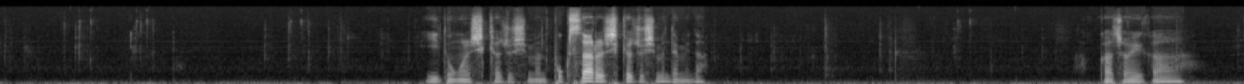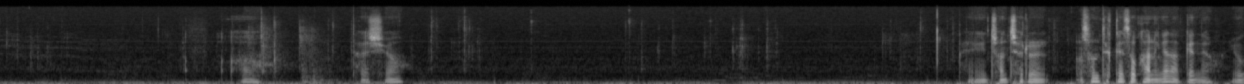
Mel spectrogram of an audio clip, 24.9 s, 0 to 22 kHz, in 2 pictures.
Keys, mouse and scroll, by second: 0.3-0.6 scroll up 1, 0.8 shift+click, 2.9 shift+click, 3.4 shift+middle click, 4.2 shift+middle click, 6.1-6.8 scroll down 2, 6.8-8.1 middle drag, 8.8 m, 9.5 ctrl+click, 11.3 click, 11.8-14.6 middle drag, 14.7 ctrl+z, 15.5 middle click, 17.1 scroll down 1, 17.7-19.0 drag, 19.2 middle click, 20.2 middle click, 22.2 middle click, 22.7 shift+middle click, 23.9 m.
